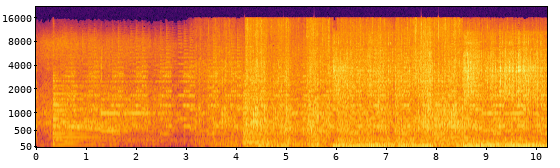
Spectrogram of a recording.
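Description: Background music: held synth-like chords that build about four seconds in into a louder, fuller section with heavy bass.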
